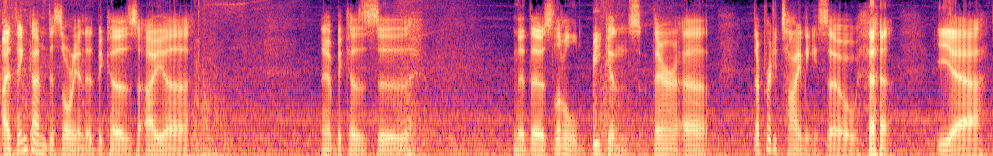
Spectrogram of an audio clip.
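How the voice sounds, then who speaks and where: A man giving casual gameplay commentary, halting with many ums and uhs, sniffly from a cold. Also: low-pitched, lively intonation, background noise. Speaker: gaming channel host.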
